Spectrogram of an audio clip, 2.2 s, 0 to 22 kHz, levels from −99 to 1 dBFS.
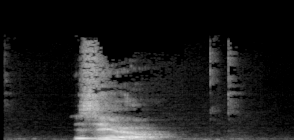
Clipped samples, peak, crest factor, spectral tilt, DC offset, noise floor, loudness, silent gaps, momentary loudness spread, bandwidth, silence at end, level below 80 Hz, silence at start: under 0.1%; -2 dBFS; 18 dB; -4.5 dB/octave; under 0.1%; -63 dBFS; -17 LUFS; none; 15 LU; 16.5 kHz; 0.95 s; -62 dBFS; 0.55 s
